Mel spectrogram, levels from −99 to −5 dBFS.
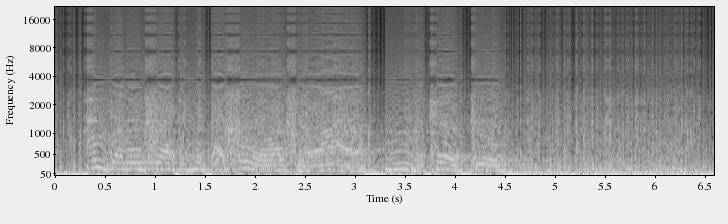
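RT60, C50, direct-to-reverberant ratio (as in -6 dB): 1.7 s, 7.5 dB, 5.0 dB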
